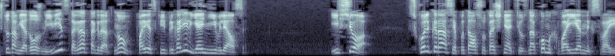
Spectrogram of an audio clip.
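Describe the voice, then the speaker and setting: A man's bright, sharp, high-pitched voice at a moderate pace, with lively intonation and long, frequent pauses. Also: very even loudness. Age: 20s. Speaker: podcaster. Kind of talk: solo monologue.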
